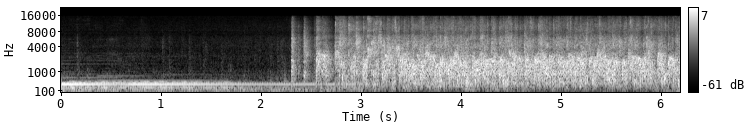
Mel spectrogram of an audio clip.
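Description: The last chord of an acoustic guitar rings and slowly fades, then a little over two seconds in the audience breaks into applause, which is louder and carries on to the end.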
